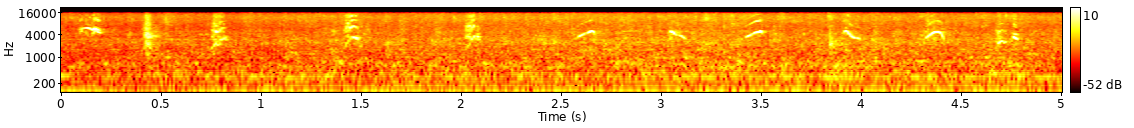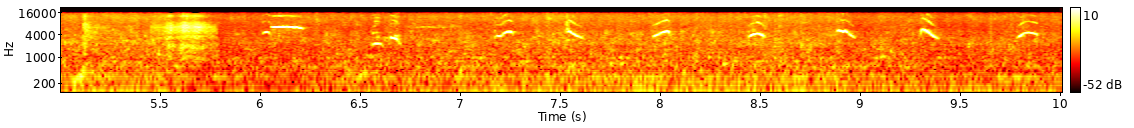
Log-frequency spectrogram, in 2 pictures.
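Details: Active brown-throated sunbird song: quick, high, arched chirps repeated irregularly about twice a second, with a sharp rustle midway and steady background hiss.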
